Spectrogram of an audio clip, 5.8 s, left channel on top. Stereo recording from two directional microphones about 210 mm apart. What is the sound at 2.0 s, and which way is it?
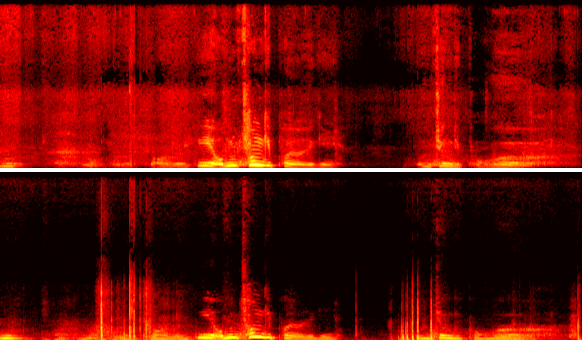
Speech, 15° left (ahead or behind).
